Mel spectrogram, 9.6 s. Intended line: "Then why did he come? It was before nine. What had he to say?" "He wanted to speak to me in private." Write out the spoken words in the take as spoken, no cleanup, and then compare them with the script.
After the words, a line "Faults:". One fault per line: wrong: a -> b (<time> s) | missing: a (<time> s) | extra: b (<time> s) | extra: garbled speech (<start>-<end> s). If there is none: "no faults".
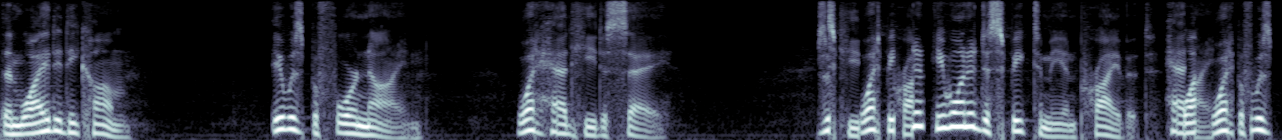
"Then why did he come? It was before nine. What had he to say?" [garbled] "He wanted to speak to me in private." [garbled]
Faults:
extra: garbled speech (6.1-6.9 s)
extra: garbled speech (8.7-9.5 s)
